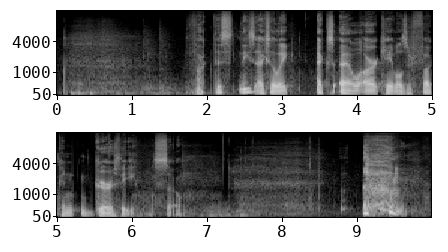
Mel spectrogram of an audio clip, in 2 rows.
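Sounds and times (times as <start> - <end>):
speech: 1.8 - 6.8
single harsh cough away from the microphone: 9.0 - 9.9.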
